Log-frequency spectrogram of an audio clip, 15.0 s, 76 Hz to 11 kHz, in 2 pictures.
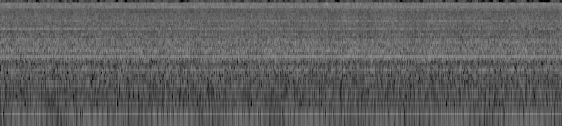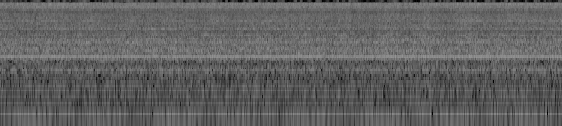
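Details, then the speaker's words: New replacement linear actuator lifting a 200+ lb latex boat bed, just wired and extending: even, quiet motor whine at constant pitch, no grinding or clicking, quieter and possibly slower than old unit; running smoothly. "I'm going to extend it now I don't know if you can hear through the um camera but this is certainly quieter than the other one"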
